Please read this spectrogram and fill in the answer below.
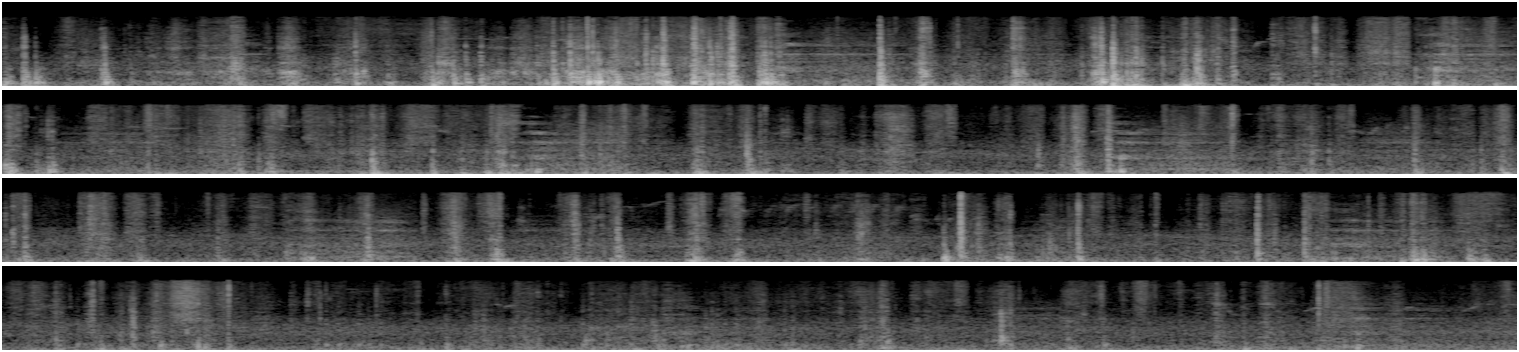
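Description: Irregular clicks, taps and scraping as a cabin air filter is pushed and slid into its plastic housing. The handling is busiest and loudest in the first few seconds, then thins to scattered light taps.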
